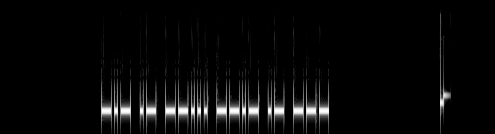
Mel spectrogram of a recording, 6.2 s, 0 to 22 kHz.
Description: Morse code, heard as a keyed tone, about 30 wpm, 700 Hz. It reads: KA7QAO
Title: USA Call Signs Repeated 2x 30wpm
